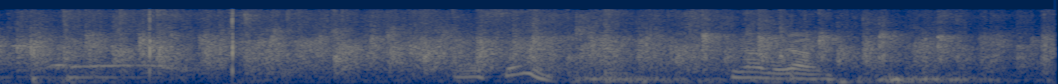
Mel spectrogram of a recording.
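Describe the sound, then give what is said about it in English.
Audience applause as a guest is welcomed to the stage of a live interview show: steady, moderate clapping throughout, with voices talking over it. “So without further ado, Dan Savage. Please welcome to the program Dan Savage.”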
